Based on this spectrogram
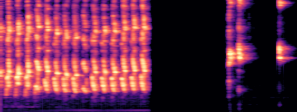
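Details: Lovebird chattering trill, used as a prompt to set other lovebirds singing: a fast, high, pulsed rattle of about two seconds, followed by a short silence and two brief sharp chirps.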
